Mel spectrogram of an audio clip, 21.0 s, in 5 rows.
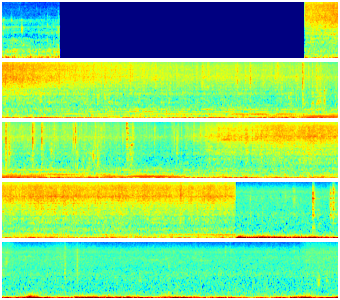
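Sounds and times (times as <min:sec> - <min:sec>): food frying with crackling pops: 0:03.8 - 0:15.6
sizzling hiss: 0:03.8 - 0:15.6
low rumble: 0:03.9 - 0:20.9.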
